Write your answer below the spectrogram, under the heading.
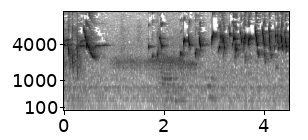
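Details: Singing canary, used to train canaries: a few sharp downslurred whistles and a held tone, a soft lower buzz, then a fast series of bright repeated high chirps.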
